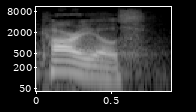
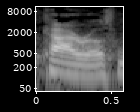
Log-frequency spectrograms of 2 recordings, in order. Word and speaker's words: kairos: The preacher talked about kairos last week, and he kept calling it karios. The Greek word is kairos.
